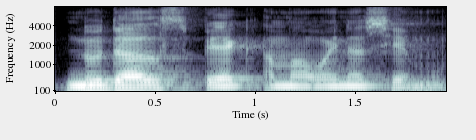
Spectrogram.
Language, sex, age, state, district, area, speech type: Manipuri, male, 30-45, Manipur, Kakching, rural, read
